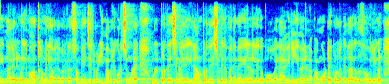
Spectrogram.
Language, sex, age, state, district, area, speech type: Malayalam, male, 30-45, Kerala, Pathanamthitta, rural, spontaneous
